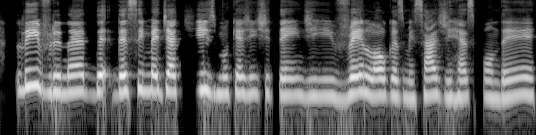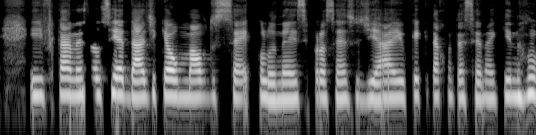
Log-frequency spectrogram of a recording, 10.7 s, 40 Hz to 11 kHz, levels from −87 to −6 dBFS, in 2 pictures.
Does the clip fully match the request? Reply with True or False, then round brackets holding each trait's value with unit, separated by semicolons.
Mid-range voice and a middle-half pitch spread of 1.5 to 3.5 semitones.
False (205 Hz; 2.8 semitones)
